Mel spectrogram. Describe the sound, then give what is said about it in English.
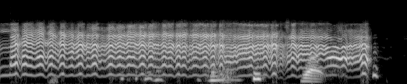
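A child's voice imitates a sheep with one long, loud, quavering bleat, its pitch wobbling rapidly for nearly four seconds before stopping abruptly. “Wait, before you start, can I do my sheep impression?”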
